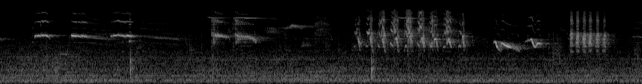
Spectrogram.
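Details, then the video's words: Mockingbird singing solo in 2015, shifting between downslurred whistles, harsh buzzy bursts and a rapid dry rattle repeated in pulses, each phrase type given a few times before changing. "mockingbird Solo 2015"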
